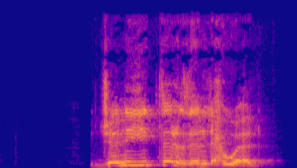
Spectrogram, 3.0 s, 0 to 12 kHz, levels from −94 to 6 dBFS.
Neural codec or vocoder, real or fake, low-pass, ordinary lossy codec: vocoder, 44.1 kHz, 128 mel bands every 256 samples, BigVGAN v2; fake; 10.8 kHz; MP3, 96 kbps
